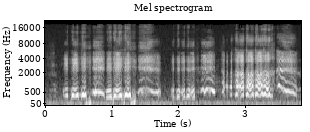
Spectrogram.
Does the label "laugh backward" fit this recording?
Yes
